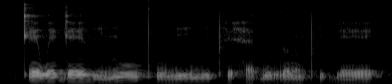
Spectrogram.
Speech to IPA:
kʼ e˦˨ w e˦ ɡ eː˦ β i˨ ɲ uː˦ pʰ u˨ n iː˦ m i˦ pʰ ɪ˨ h ɛ˨ ɓ u˦ r ʊ˦ l ũ˨ pʰ i˨ ɡ͡b eː˨˦

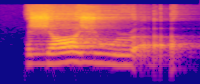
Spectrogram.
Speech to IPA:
ʒ ɑ ʒ u ɹ a̰

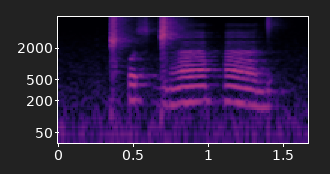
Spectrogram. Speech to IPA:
ǁʰ ɔ s ɡ͡ǁ ã | ã d

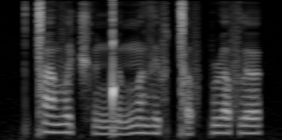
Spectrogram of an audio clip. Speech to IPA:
ǀ ã˦ v ɐ˦ t͡ʃʰ ʏ˨ ŋ͡ǃ e˨ ŋʷ ã˦ z e˧ f ǀ ɐ˨ f p ɹ ɐ˦ f l œ˦

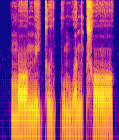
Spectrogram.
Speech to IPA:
m ɔː˧ n̪ e˨˩ j k ɵ˨˥ ɥ kʷ ɐ˨ m w ɐ˨ ŋ t͡sʰ ɔː˧

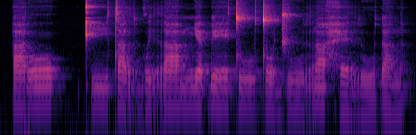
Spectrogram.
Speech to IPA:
a˨ ɾ oː˦ | kʼ iː˨ t a˨ r ɡʷ i˨ r aː˦ m ɲ ɛ˦ ɓ eː˦ t uː˨ t o˨ d͡ʒ uː˨ r ã˦ h ɛ˨ r uː˨ ɗ a˦ n

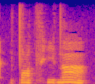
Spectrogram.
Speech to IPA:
tˤ ɛ t͡sʰ i d ã

